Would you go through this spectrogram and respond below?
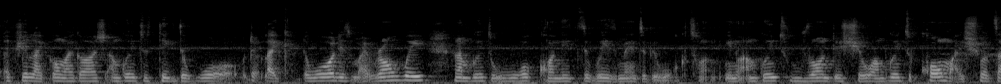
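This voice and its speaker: A young woman with an Igbo accent talks alone into the mic in a personal monologue. Her voice sits very low for a woman, and she often stumbles and repeats words as she thinks aloud. A faint hiss of background noise runs under the recording. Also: rough recording. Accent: Nigerian Igbo. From Igbo land, Nigeria. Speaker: podcast host.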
